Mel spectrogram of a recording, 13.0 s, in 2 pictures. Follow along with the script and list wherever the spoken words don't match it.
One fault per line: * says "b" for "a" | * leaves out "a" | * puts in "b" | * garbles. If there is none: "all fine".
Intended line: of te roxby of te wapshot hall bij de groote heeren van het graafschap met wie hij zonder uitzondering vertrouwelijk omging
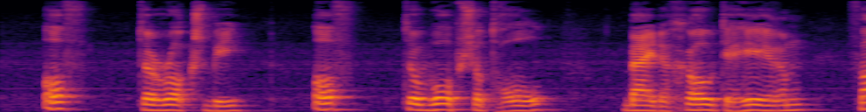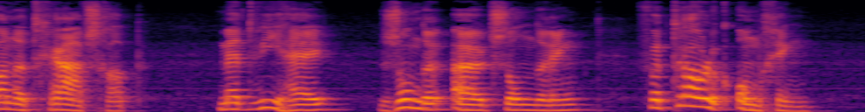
all fine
